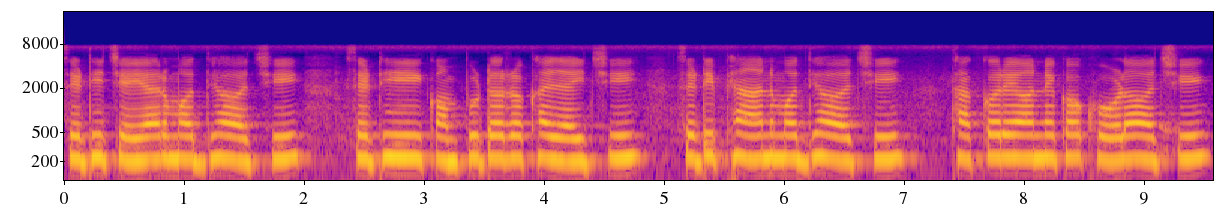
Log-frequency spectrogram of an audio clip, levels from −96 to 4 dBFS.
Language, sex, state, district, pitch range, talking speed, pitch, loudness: Odia, female, Odisha, Nuapada, 220-230 Hz, 95 wpm, 225 Hz, -12 LUFS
